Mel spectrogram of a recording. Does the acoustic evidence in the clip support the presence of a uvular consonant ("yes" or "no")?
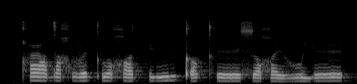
yes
